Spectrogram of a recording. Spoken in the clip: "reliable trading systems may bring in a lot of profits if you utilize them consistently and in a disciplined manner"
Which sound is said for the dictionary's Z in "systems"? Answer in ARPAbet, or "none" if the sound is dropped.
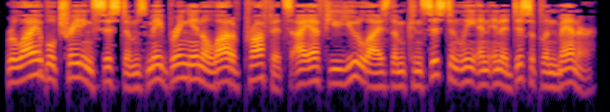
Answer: Z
